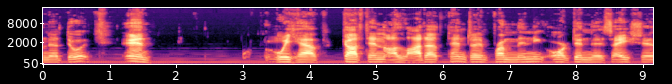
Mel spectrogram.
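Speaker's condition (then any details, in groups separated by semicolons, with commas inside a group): Neurological disability (takes dalfampridine)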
